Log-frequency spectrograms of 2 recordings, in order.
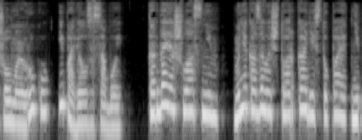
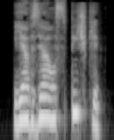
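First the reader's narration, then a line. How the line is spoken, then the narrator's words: Whispered. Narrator (Russian): прошептал Аркадий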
